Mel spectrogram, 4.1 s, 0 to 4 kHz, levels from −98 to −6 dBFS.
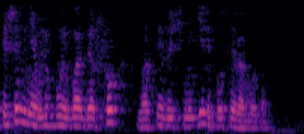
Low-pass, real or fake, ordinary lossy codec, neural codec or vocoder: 3.6 kHz; fake; MP3, 16 kbps; vocoder, 44.1 kHz, 128 mel bands every 512 samples, BigVGAN v2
